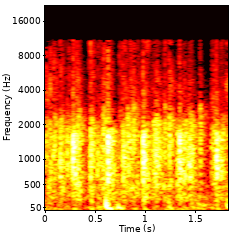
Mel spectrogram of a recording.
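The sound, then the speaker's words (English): An audience applauds warmly to welcome a speaker, a dense wash of many hands clapping steadily at moderate volume, with a few louder individual claps standing out in a regular rhythm. “I always recommend you don't clap before you hear me, actually, because you might not want to clap at the very end.”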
